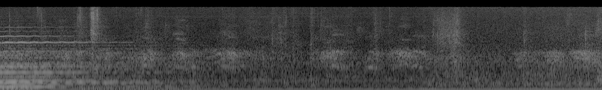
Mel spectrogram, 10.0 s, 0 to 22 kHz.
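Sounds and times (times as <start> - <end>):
crows cawing: 2.4 - 7.2, 8.6 - 10.0.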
